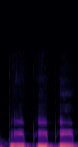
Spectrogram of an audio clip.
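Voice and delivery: high beeping tones; high radio beeps; imitated radio beeps. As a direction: mimic the dispatch alarm.

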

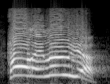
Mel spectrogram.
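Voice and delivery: shrill high outburst, very loud; sudden hallelujah. Retold or imitated. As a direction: burst out in joy. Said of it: "timid little lady ... went".

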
